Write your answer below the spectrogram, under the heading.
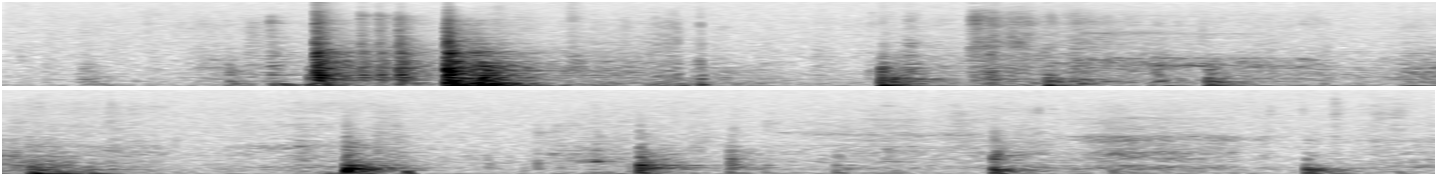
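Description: A drop-in bathtub knocking and bumping against the floor and wall as it is lifted out and tipped up on end, with a cluster of loud thumps about a second in and scattered lighter knocks after.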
